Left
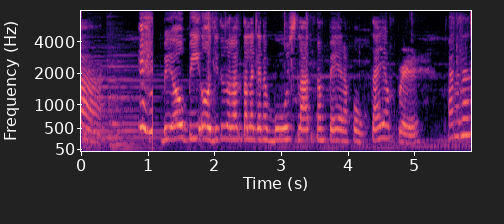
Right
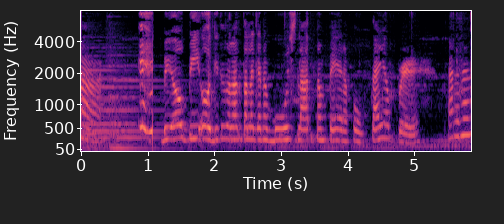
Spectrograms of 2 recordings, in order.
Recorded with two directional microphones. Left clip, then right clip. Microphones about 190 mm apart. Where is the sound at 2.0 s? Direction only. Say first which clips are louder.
Left 2 dB; 25° right (ahead or behind).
